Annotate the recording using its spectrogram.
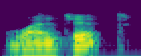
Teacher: Cuando tenemos aquí el sonido de la T y el sonido de la D, se pronuncia como si fuera ED en el pasado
